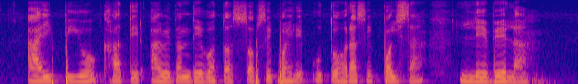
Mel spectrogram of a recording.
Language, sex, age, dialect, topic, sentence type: Bhojpuri, male, 18-24, Southern / Standard, banking, statement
